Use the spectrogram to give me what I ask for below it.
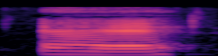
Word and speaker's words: Ä: And if you have trouble forming it from scratch, try sliding into it from pronouncing an e, like in very, very, very, very.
